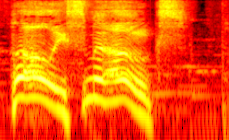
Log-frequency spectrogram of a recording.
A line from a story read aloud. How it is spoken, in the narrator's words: he yelled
